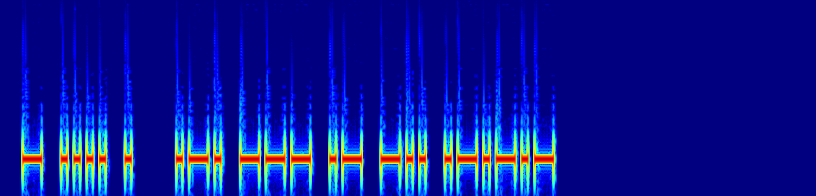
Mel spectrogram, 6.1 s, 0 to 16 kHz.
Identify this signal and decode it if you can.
Morse code, heard as a keyed tone, about 25 wpm, 700 Hz. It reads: THE ROAD.
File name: practice / 25wpm / Sentences with 4-Word Phrases - 25wpm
